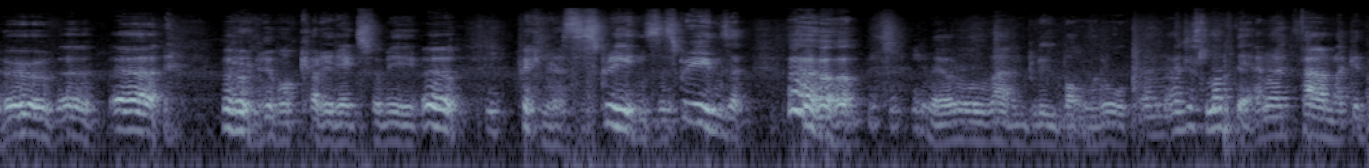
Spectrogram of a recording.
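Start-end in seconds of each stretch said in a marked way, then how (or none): 0.0-3.1 loud comic radio character groans; Goon Show voices. Retold or imitated. Fan replaying the Goon Shows by himself, comic character voices. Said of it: "doing all the voices". 3.2-6.4 loud, higher comic character cry; mock-alarmed radio comedy character, pushed loud; Goon Show voices. Fan replaying a Goon Show sickroom gag, comic character voice. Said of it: "doing all the voices".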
